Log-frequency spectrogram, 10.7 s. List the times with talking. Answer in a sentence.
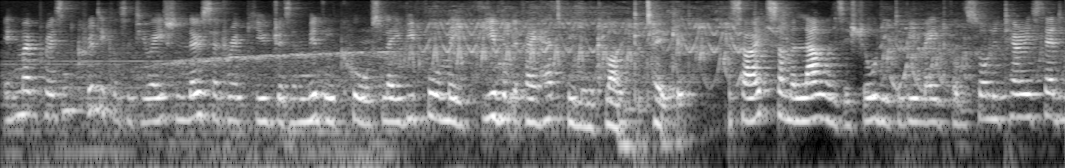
The talking can be heard from 0.0 to 10.6 s.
